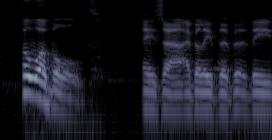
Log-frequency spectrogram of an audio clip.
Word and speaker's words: Quobald: Um, the way that they pronounce this name would imply that there is a W somewhere in it. Wo bald.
